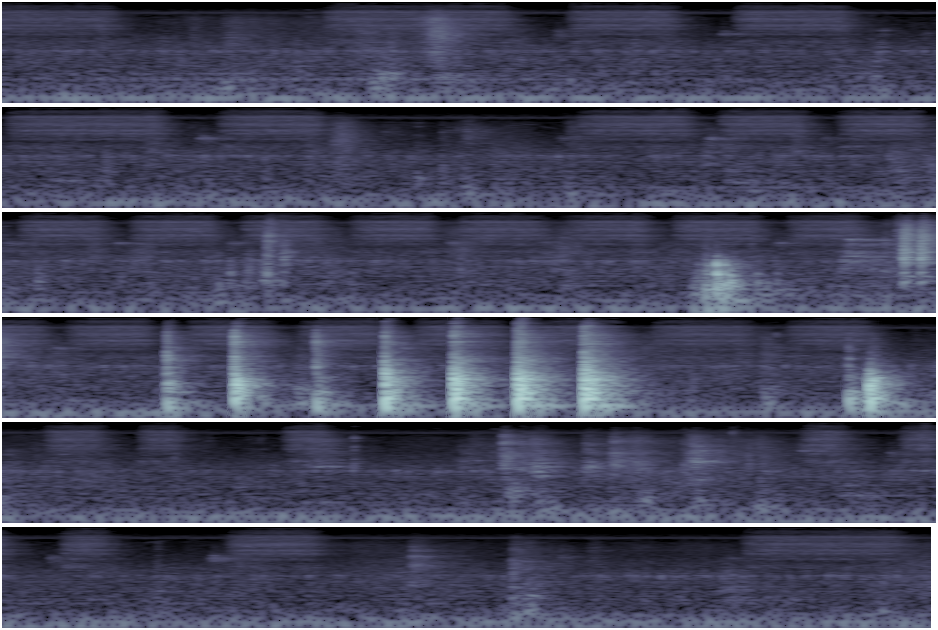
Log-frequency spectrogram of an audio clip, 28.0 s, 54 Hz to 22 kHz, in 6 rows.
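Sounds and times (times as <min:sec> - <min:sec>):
sharp knocks: 0:14.8 - 0:17.2.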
